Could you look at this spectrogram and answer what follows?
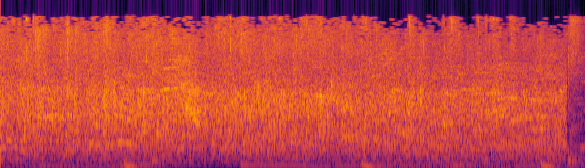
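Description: Sustained applause from a gala audience honouring a sponsor, steady and dense throughout, with faint low tones running underneath.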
